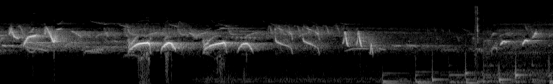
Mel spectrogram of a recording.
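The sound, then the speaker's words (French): Birdsong made of many quick, high-pitched chirps and whistled notes in rapid runs. It thins out toward the end, where a few faint low knocks can be heard. “Voilà quelques chants d'oiseaux dans cette chronique de Bruno David”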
